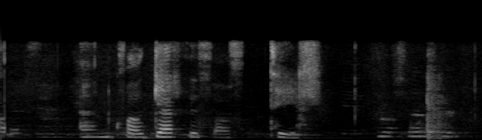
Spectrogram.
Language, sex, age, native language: Icelandic, female, 7, Icelandic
